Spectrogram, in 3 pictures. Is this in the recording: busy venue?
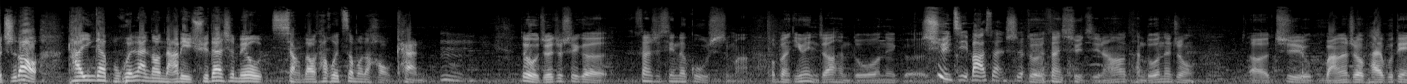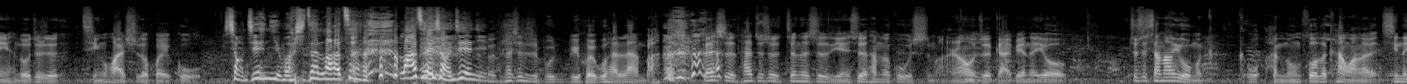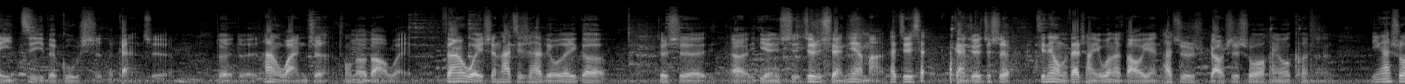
yes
